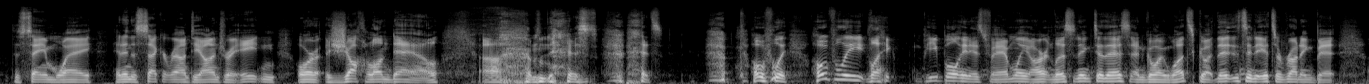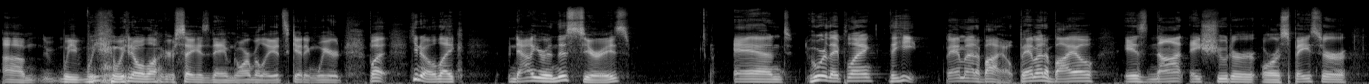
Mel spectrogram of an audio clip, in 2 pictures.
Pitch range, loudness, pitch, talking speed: 110-140 Hz, -20 LUFS, 120 Hz, 165 wpm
